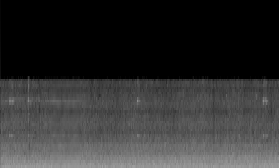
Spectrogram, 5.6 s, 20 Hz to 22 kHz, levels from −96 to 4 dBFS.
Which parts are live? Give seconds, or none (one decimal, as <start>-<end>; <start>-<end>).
0.0-1.0; 1.6-5.6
